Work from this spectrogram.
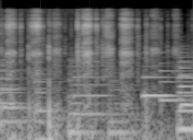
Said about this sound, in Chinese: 法官拿出纸笔，写了一些字。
